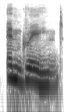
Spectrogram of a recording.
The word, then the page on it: ingrained: Indian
